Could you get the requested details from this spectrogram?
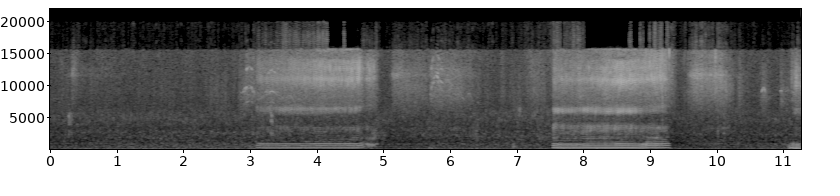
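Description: Two long, steady, humming, slightly whistling tones on breathing, a few seconds apart, over a hissy background; snoring in a sleeping small dog.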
